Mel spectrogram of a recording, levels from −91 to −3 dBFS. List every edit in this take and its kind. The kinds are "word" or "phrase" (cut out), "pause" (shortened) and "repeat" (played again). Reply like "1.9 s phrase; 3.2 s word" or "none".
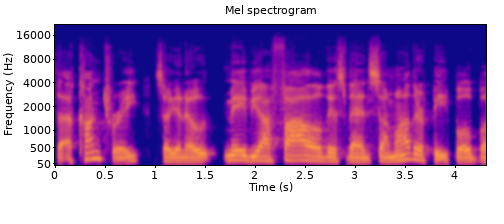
0.9 s pause; 1.6 s pause; 2.9 s word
